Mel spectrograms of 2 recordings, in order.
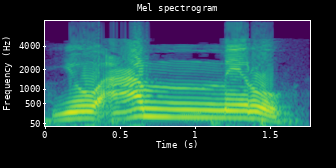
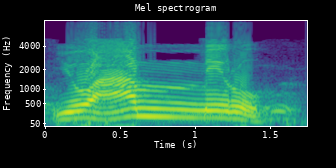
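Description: Both takes have the same delivery.

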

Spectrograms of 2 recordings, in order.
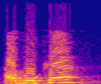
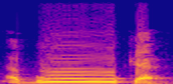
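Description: First: The vowel after the b is short. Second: The vowel after the b is long. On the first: The speaker calls it wrong. "Instead of" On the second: The speaker calls it right. "it becomes elongated to"

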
